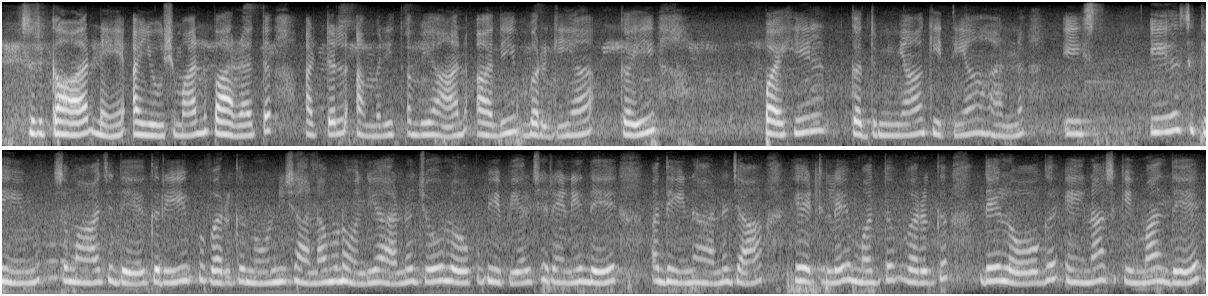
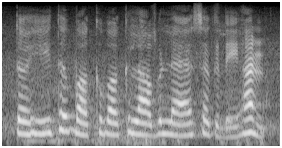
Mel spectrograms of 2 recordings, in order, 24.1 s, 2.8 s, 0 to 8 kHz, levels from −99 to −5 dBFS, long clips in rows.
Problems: none marked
